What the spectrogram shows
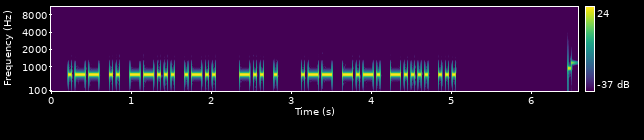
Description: Morse code, heard as a keyed tone, about 27 wpm, 700 Hz. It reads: WI7L DE WC6S
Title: USA Callsign DE Callsign - 4 Characters - 28wpm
